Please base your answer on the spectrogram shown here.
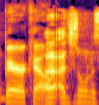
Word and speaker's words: Baruchel: Baruchel. I just don't want to say. I just don't want to say it wrong. Yeah, Baruchel.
